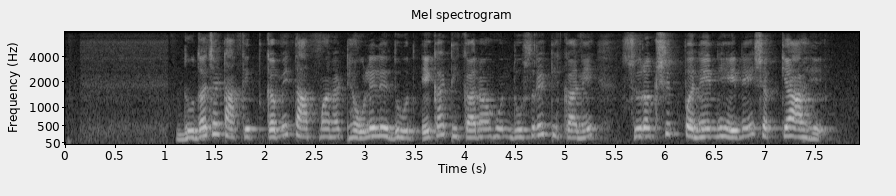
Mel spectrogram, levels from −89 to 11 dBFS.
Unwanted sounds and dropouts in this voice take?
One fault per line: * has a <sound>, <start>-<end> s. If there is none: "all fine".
all fine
